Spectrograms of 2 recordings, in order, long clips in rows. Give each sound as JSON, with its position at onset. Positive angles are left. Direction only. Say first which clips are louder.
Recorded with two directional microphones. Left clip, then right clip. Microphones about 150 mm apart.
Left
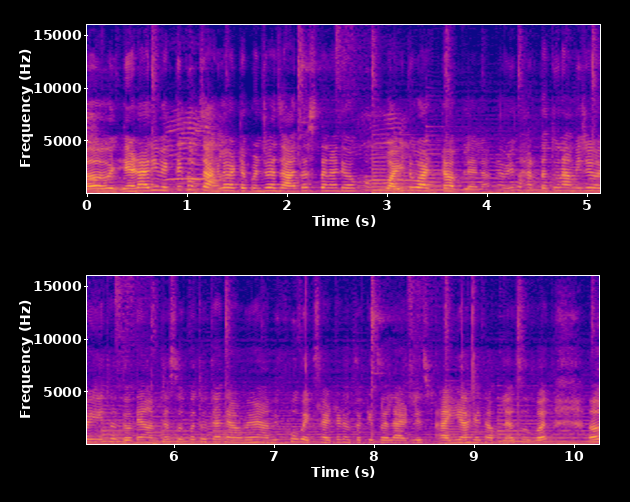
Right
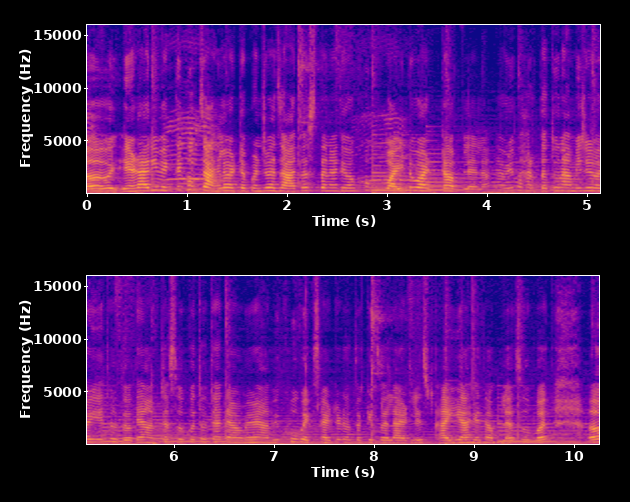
{"t": 0.0, "sound": "a woman's voice", "louder": "left 1 dB", "side_deg": -25}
